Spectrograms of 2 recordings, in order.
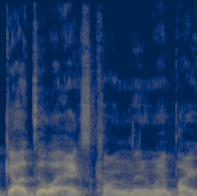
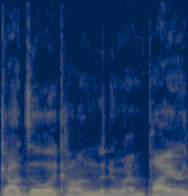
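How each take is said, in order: First: The X between the names is spoken aloud. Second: The X between the names is left silent. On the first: The speaker calls it right. "The title's clearly" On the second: The speaker calls it wrong. "Adam Wingard pronounces it"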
